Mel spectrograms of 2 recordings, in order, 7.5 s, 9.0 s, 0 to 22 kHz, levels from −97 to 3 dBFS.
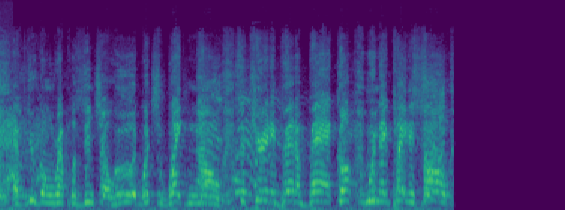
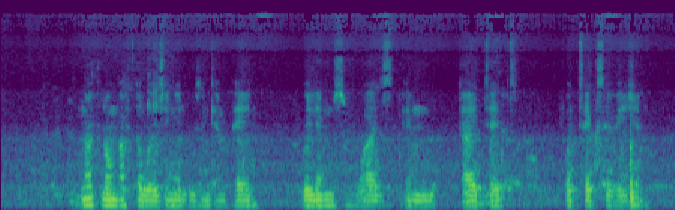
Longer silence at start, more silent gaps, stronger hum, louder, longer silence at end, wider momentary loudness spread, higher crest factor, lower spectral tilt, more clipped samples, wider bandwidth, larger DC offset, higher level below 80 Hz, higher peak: second, 0 s vs 0.6 s; neither; neither; second, -30 LUFS vs -24 LUFS; first, 1.5 s vs 0.15 s; second, 6 LU vs 16 LU; about the same, 18 dB vs 20 dB; second, -6 dB/octave vs -8 dB/octave; neither; second, 12.5 kHz vs 17 kHz; neither; about the same, -60 dBFS vs -58 dBFS; second, -12 dBFS vs -6 dBFS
